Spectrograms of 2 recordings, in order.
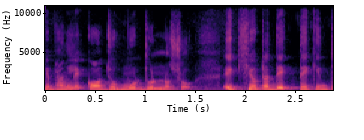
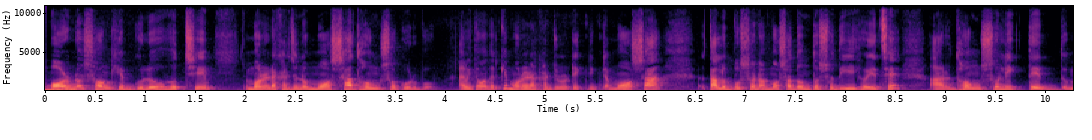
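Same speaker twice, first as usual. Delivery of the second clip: ordinary talk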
